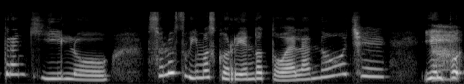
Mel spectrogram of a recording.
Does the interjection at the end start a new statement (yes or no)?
no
